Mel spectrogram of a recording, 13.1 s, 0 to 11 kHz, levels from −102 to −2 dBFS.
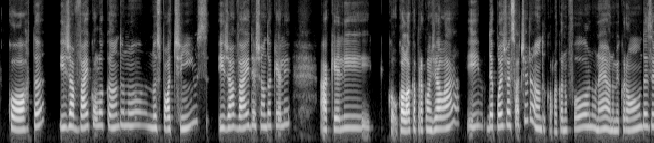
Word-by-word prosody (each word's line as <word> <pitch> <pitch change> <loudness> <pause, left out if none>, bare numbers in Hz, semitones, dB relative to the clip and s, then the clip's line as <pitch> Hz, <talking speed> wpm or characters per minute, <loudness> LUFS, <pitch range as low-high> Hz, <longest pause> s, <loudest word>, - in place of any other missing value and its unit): corta 230 +5 +4 0.3
e 260 0 -1
já 275 +1 +5
vai 250 +3 +3
colocando 290 -1 -4
no 290 0 -7
nos 250 -2 -3
potinhos 245 - -2 0.2
e 250 -1 0
já 255 +2 +3
vai 250 +1 +3
deixando 285 -2 -4
aquele 290 +3 -6 0.6
aquele 245 +3 -1 0.3
co - - -7
coloca 205 +1 +7
para 215 0 -1
congelar. 230 +5 +3 0.3
E 285 -2 -5
depois 265 +2 +1
vai 300 -1 +1
só - - +2
tirando, 305 - -2
coloca 195 +3 -8
no 210 - -6
forno, 260 +3 -4
né, 230 +2 0
ou 220 - -1
no 205 - -5
micro-ondas 220 +7 -3
e 275 - -4
255 Hz, 140 wpm, -24 LUFS, 230-280 Hz, 0.6 s, coloca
